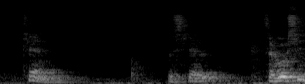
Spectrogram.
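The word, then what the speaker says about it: 天: Le premier, il se prononce Tian, le ciel.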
